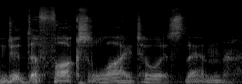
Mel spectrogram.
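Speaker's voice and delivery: much heavier, deep, menacing, threatening tone. A narrator voices one of two figures in a dungeon, much deeper menacing voice. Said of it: "the much deeper, more menacing voice says".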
